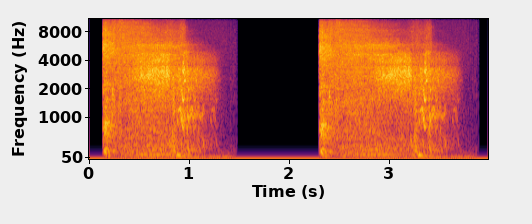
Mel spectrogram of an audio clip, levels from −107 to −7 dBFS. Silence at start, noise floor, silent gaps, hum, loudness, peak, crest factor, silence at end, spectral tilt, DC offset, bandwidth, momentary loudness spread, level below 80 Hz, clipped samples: 0.15 s; under -90 dBFS; none; none; -12 LUFS; 0 dBFS; 16 dB; 0.25 s; 0.5 dB/octave; 0.6%; 11 kHz; 12 LU; -46 dBFS; under 0.1%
